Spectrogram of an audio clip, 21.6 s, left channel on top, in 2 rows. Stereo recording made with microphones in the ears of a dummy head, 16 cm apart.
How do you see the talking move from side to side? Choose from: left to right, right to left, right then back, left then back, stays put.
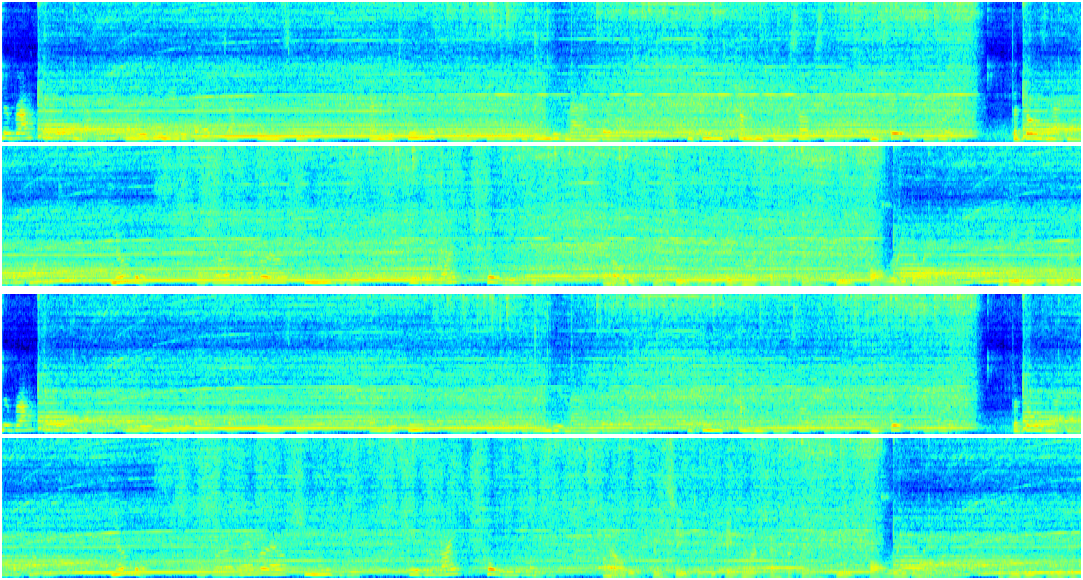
right then back.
